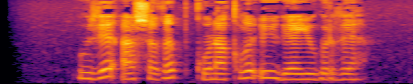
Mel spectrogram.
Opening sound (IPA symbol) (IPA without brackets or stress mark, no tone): ʉ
